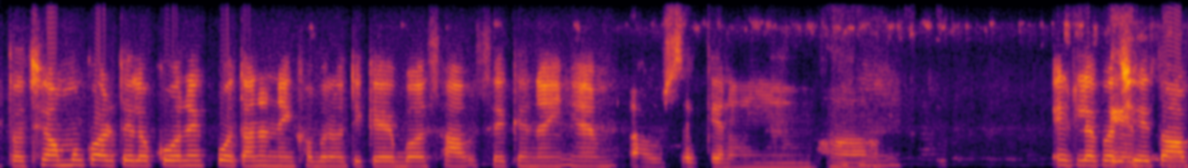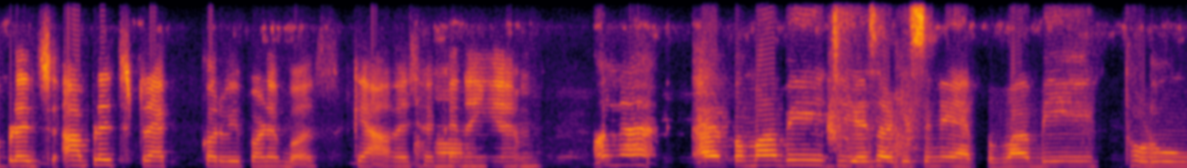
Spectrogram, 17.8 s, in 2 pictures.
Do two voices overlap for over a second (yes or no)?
no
